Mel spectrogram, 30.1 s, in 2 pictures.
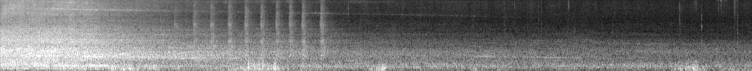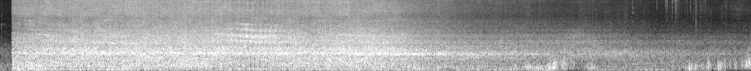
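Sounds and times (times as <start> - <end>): electric train passing at speed: 0.0 - 13.5, 15.2 - 30.0.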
